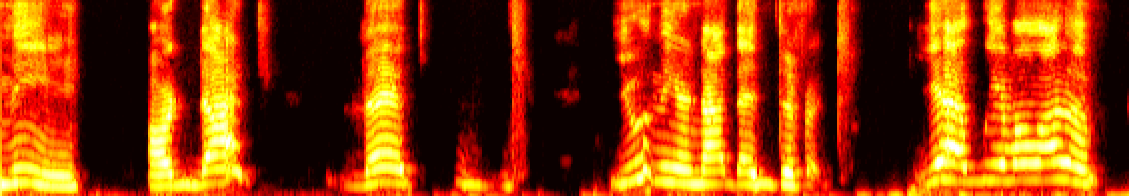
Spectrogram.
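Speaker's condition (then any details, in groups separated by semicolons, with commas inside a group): Cerebral palsy, spastic quadriplegia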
